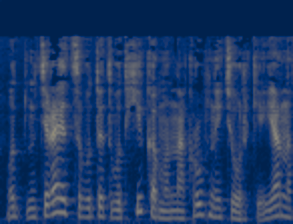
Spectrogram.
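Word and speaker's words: jícama: У нас называется хикама, пишется через J, как джикама, но произносится хикама.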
